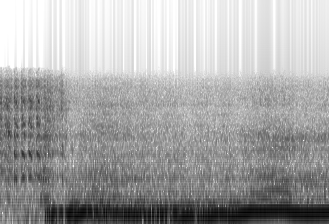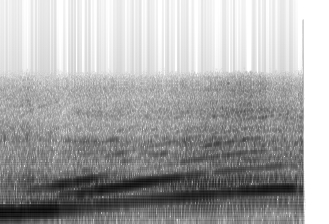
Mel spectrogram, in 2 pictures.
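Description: Loud car engine revving, its pitch wavering low for a few seconds and then rising steadily as it accelerates, cutting off suddenly near the end.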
